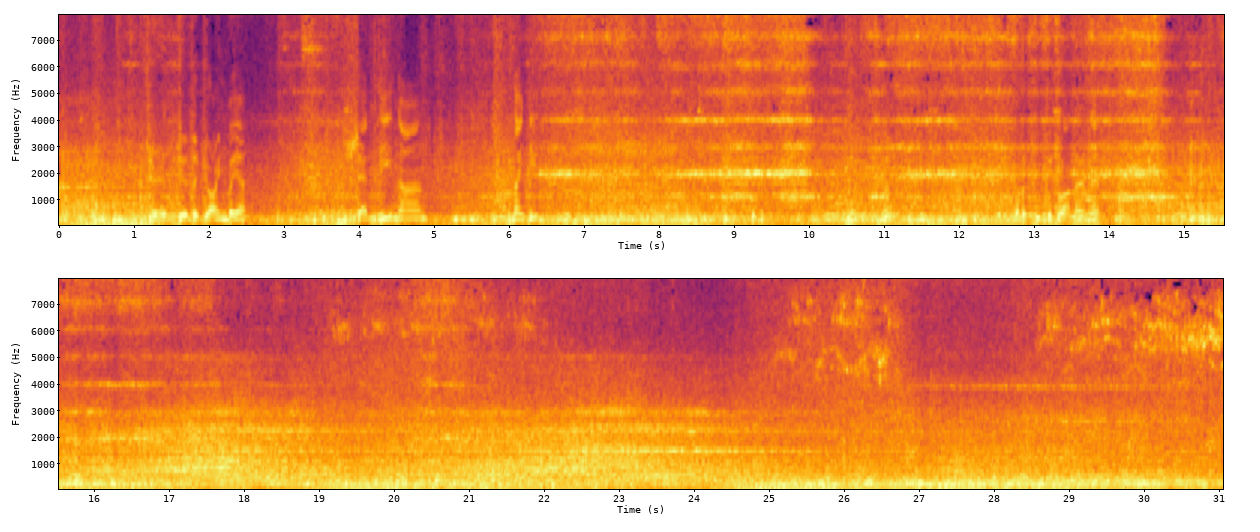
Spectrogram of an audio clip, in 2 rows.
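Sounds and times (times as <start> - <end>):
train wheels rumbling: 0.0 - 31.0
wheel squeal on rails: 6.2 - 17.6, 18.4 - 22.2, 23.1 - 31.0.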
